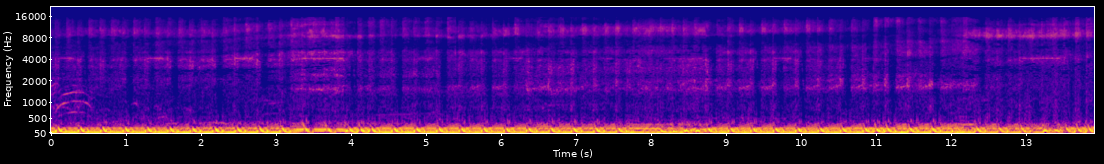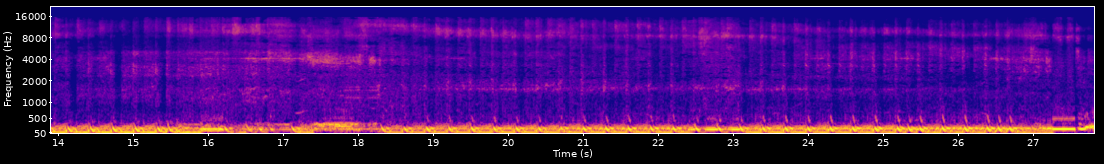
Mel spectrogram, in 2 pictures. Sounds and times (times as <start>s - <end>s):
Speech: 0.0s - 1.6s, 17.1s - 18.0s
Music: 0.0s - 27.8s.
